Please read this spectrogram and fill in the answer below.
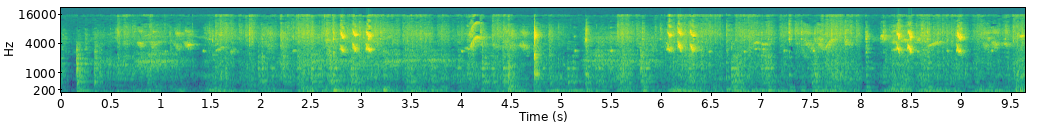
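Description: Small aviary finches giving short, high chirps, often in pairs or threes, every second or so, with brief wing flutters as they hop between perches.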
